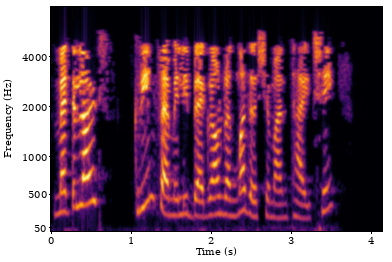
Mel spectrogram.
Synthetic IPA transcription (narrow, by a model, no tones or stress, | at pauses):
meʈelɔlɖs | ɡ̥ɾinfɛmilibɛkɡɾaũɳɖɾə̃ŋɡmãd̪ɾəʃjəmant̪ʰajt͡ʃʰe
